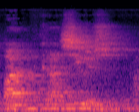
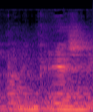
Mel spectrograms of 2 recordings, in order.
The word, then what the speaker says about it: Pancratius: Nama saya itu Pancratius. Jadi Pancratius, jadi ada yang Pancreas lagi yang lain. Jadi nama aslinya itu Pancratius.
